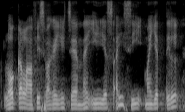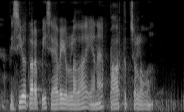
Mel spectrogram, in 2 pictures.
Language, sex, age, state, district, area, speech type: Tamil, male, 18-30, Tamil Nadu, Erode, urban, read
